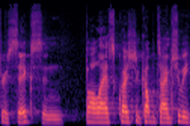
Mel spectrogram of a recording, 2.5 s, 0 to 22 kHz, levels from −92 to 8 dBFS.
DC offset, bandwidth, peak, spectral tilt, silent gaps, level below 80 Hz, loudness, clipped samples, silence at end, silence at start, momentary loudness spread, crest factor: under 0.1%; 19 kHz; -10 dBFS; -4.5 dB/octave; none; under -90 dBFS; -29 LUFS; under 0.1%; 0 s; 0 s; 13 LU; 20 dB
